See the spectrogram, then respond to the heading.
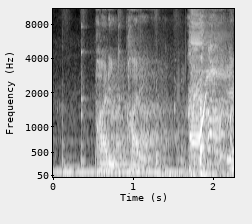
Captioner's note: japanese onomatopoeia/sound for crunchy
